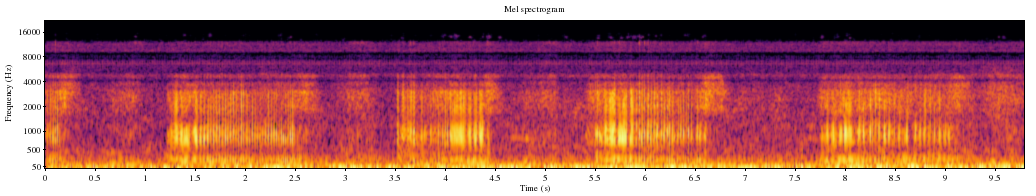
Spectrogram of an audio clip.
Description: snores while he sleeps, he is just as bad as daddy!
